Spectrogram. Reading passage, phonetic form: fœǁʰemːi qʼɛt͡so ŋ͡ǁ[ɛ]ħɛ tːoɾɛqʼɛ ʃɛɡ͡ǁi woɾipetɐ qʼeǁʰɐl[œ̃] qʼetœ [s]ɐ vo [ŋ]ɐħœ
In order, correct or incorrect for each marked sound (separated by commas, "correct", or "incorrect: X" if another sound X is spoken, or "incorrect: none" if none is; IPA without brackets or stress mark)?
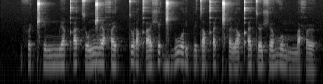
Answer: correct, incorrect: œ, incorrect: ʃ, incorrect: mː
